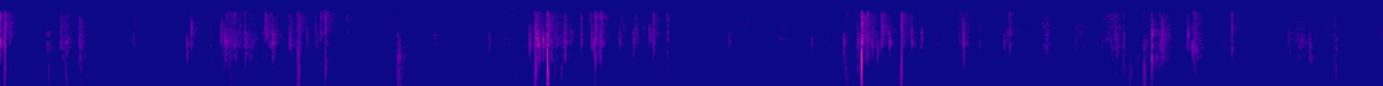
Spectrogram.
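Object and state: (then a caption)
Foil face mask sachet being crinkled. A printed foil face mask sachet is squeezed and crinkled by hands with long nails. Irregular bursts of bright, crisp crinkling and crunching are heard, with sharp snaps and brief quiet gaps between them. The crackles stop instantly, with no ring after each burst.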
